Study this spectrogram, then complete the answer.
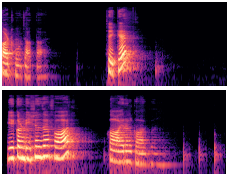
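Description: A woman speaks calmly and explains, close to the microphone.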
